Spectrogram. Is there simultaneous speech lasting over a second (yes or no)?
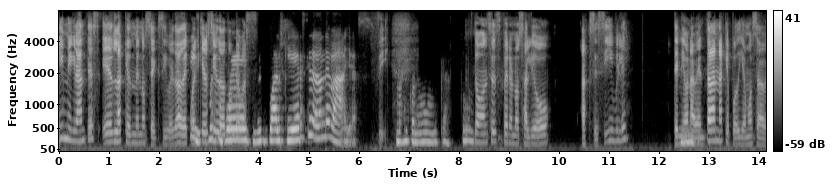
yes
